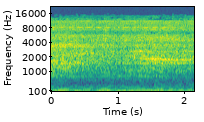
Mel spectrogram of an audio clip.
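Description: Near silence: faint steady background hiss with a low hum.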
